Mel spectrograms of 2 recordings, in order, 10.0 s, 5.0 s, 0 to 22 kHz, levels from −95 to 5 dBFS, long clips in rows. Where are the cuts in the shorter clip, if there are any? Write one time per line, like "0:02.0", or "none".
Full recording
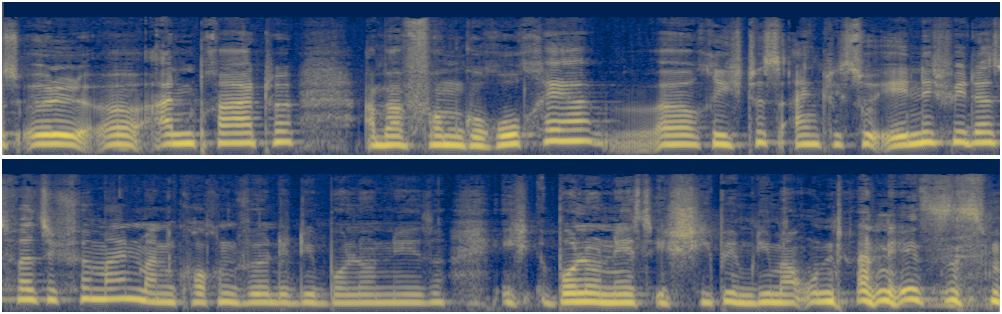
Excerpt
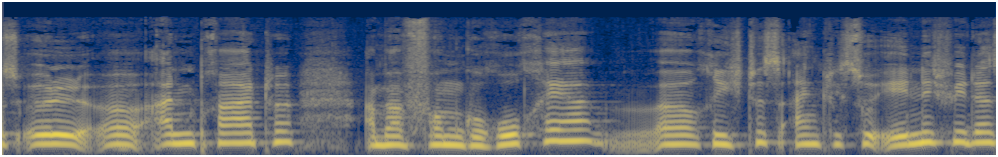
none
